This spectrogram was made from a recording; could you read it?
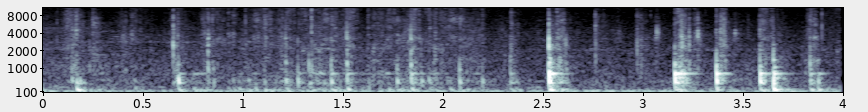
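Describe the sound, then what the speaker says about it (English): A brush works saddle soap and water into foam in a tin, making soft, close scrubbing and patting strokes with irregular taps and squelches, fairly quiet and unaccompanied. "You take the brush and you make some foam."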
